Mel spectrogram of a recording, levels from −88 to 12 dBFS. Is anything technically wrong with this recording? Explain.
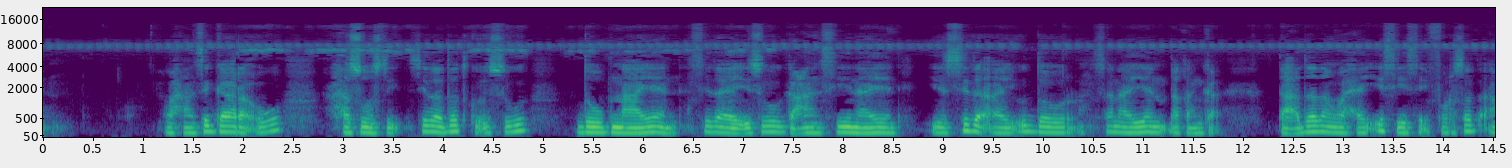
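Yes. Throughout, the speech carries grainy, hissy treble with nothing above 14.2 kHz, likely from Vorbis compression at a low rate, around 32 kbps, coarsely quantising the residue. Unlike a plain low-pass, detail below the cut-off turns to noise.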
